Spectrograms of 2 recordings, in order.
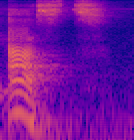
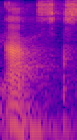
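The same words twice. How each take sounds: First: The k sound is dropped. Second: The k sound is clearly pronounced. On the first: "native speakers normally say asks, asks, and the k disappears" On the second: "But you could say asks, that's also correct"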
